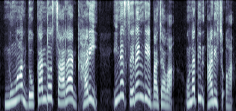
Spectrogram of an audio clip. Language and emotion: Santali, angry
